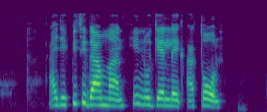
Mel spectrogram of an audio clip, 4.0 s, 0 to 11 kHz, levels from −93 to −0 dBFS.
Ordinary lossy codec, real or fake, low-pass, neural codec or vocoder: none; fake; 7.2 kHz; codec, 16 kHz, 16 kbps, FunCodec, trained on Chinese and English, 50 frames a second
